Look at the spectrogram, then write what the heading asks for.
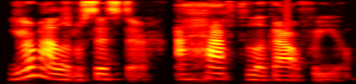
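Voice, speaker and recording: Woman reading as firm, bright-voiced older sister. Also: fairly low pitch, expressive, fast talker, no room sound, lo-fi sound, exaggerated voice. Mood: stern, protective. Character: stern, protective older sister, a schoolgirl.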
